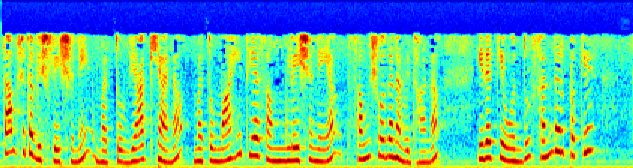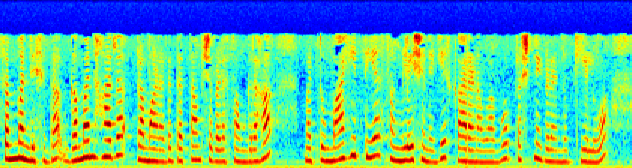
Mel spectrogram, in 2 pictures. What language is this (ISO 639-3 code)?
kan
